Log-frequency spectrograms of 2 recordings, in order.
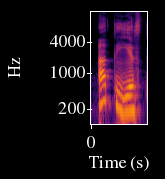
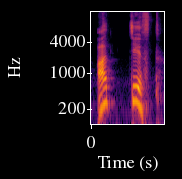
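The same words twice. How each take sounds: First: Отъезд with a clear break before the ending; correct pronunciation. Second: Отъезд blurred to aest, no break before the ending; wrong pronunciation. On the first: Teacher gives learners the correct form. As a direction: say отъезд with the hard sign kept. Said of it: "트위어드 znak을 붙여서". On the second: Teacher demos the mistake to learners. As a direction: say отъезд as a rising slur. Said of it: "이게 없었다면". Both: Shown as a demonstration.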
